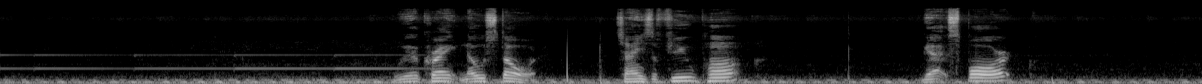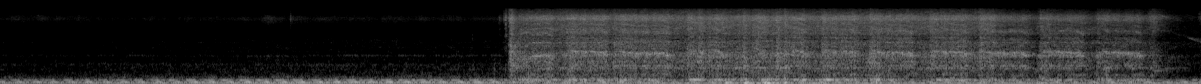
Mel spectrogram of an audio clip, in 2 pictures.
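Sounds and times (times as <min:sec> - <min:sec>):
car engine cranking: 0:16.8 - 0:24.0.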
